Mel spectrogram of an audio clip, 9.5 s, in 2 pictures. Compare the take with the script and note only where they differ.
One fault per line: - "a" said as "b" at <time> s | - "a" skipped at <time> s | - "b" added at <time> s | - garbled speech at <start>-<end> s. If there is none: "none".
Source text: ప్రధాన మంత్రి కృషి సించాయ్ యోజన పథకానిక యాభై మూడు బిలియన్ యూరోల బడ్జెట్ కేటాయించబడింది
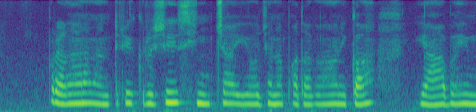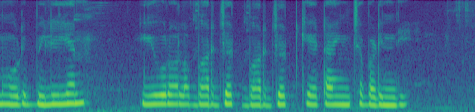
- "బడ్జెట్" added at 7.2 s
